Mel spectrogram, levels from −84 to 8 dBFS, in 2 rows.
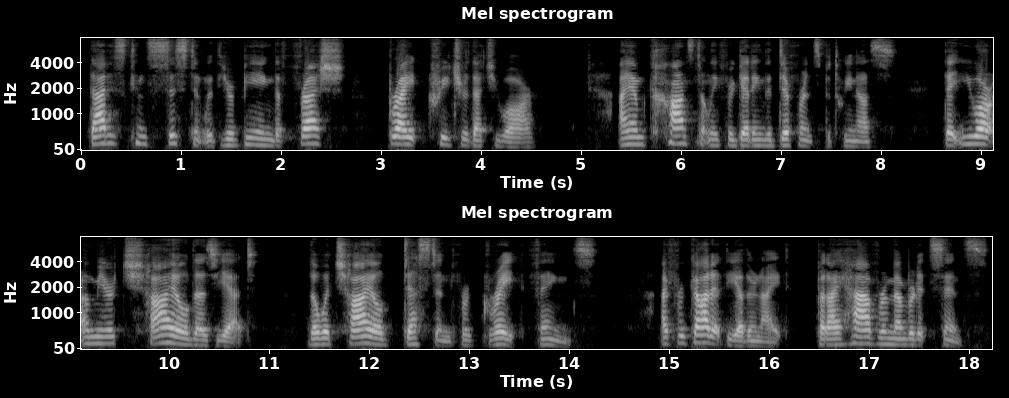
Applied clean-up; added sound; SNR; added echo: none; none; none; none.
